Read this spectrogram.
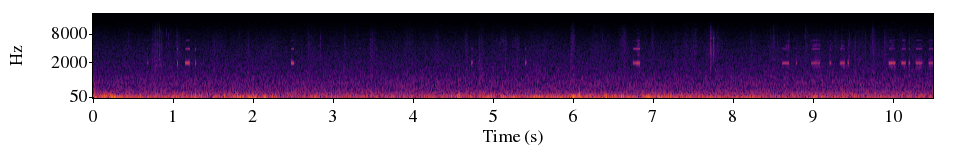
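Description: Hands crumble and rustle loose soil.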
